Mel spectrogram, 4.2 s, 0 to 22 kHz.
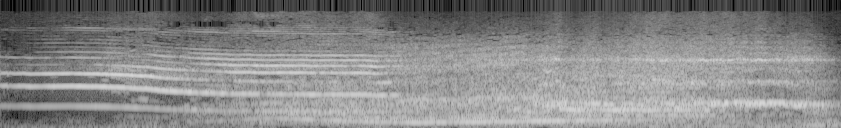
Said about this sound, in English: Heavens, a 95-foot long motor car covered in mink. It must be Peter Sellers.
